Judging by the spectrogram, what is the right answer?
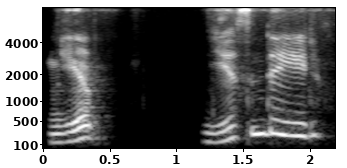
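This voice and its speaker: A woman's voice: medium pitch, sing-song, extremely slow, warm tone, breathy edge. Wry, matter-of-fact woman on a council call. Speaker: council member. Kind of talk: casual meeting chat. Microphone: video call.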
